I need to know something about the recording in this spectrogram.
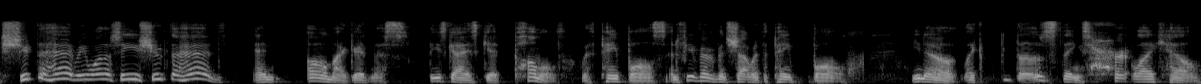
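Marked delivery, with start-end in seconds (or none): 0.0-2.2 put-on very high, screaming commander voice. Retelling what a commander on the bus yells at riders: imitating a commander screaming. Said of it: "screaming at you".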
